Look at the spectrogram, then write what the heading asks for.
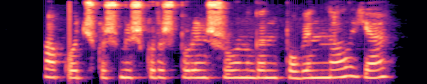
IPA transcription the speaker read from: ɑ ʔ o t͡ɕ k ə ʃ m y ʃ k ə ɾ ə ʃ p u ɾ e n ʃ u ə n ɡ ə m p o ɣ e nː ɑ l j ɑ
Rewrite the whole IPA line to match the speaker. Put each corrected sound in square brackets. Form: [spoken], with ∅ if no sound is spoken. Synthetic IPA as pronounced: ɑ [k] o t͡ɕ k ə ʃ m y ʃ k ə ɾ ə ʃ p u ɾ e n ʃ u ə n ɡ ə [n] p o ɣ e nː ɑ l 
